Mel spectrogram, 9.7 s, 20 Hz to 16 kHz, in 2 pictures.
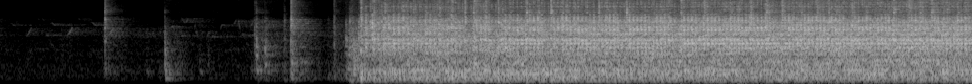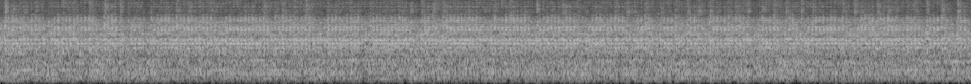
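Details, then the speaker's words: Two-stroke blower after a Hipa carb kit; sat 6–8 months, a shop blamed low compression, likely just flooding or fuel starvation: a few pulls on choke, catches and holds a loud steady high roar, no surging; healthy. "But, I literally throw the choke on, pulled it about three times, and it fired right up."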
